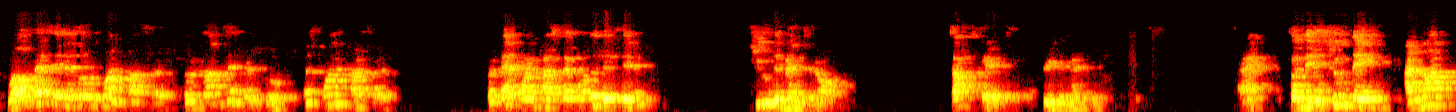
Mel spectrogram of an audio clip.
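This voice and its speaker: A man's voice: high voice, a bit bright, a little hiss or hum. A man giving a rambling classroom lecture, often repeating words and checking in with the class. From Thailand. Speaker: university lecturer. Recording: very echoey hall, dull lo-fi sound.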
